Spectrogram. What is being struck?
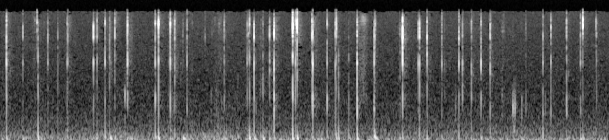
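Small round plastic lip balm container.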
